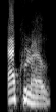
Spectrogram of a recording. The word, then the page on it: aquarelle: Indian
